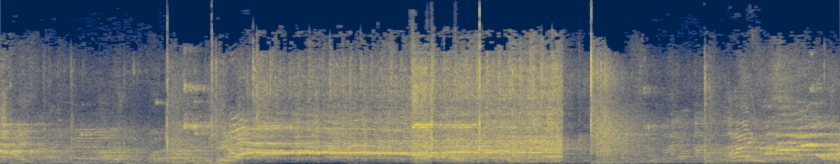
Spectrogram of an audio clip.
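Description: A volleyball being hit hard in a sports hall, a couple of sharp smacks about two seconds in, then a long, high-pitched cheer held for about three seconds as the rally ends. Another smack of the ball comes near the end, followed by voices.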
